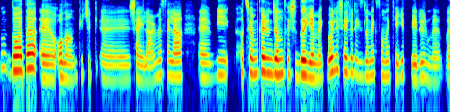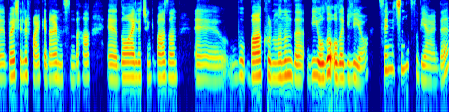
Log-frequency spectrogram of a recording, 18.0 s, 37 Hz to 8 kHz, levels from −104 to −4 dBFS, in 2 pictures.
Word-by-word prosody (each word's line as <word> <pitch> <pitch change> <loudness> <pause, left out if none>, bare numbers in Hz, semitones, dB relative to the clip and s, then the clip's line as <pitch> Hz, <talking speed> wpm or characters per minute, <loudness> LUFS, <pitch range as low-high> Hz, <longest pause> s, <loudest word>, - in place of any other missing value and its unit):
bu 310 -7 -16
doğada, 275 +3 +9
eee, 185 -1 +1
olan 190 -2 -2
küçük, 225 +1 -9 0.2
eee, 175 -1 -11
şeyler, 170 -2 -4
mesela, 215 -1 -3 0.3
eee, 195 -1 -6
bir 225 -1 -5 0.3
atıyorum 235 0 -1
karıncanın 240 -2 +5
taşıdığı 225 -2 +6
yemek, 195 -2 +1
böyle 260 +5 +4
şeyleri 250 -3 -3
izlemek 215 +2 -8
sana 215 -2 -9
keyif 205 +1 -8
verir 195 +2 -4
mi? 165 -2 -14
Iıı, 185 +1 -9
böyle 215 +1 0
şeyleri 225 0 -5
fark 185 -3 -9
eder 190 +2 -4
misin? 180 -2 -8
Daha, 190 0 -10 0.4
eee, 180 -2 -5
doğayla 200 0 -2
çünkü 200 0 -14
bazen, 200 -1 -5 0.4
eee, 180 -2 -11 0.2
bu 200 +4 -12
bağ 210 +1 +5
kurmanın 210 +1 -5
da 180 -2 -5
bir 185 +5 -11
yolu 210 +4 +5
olabiliyor. 195 -2 -5 0.2
Senin 280 +1 -6
için 295 +2 +3
nasıl 235 - -15
bir 180 - -12
yerde? 170 - -11
200 Hz, 150 wpm, -25 LUFS, 185-225 Hz, 0.4 s, doğada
